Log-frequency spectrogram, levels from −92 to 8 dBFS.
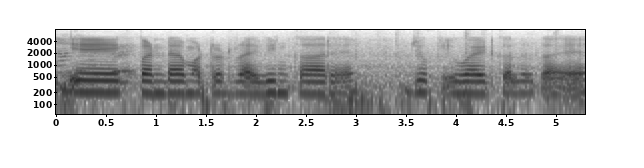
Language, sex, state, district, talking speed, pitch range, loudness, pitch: Hindi, female, Odisha, Malkangiri, 145 wpm, 190-205 Hz, -17 LUFS, 195 Hz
